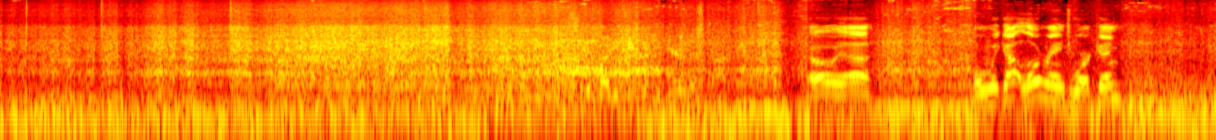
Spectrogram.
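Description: An old truck engine rumbles and revs up close.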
